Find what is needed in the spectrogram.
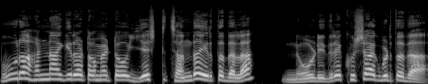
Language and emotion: Kannada, happy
